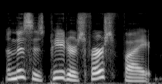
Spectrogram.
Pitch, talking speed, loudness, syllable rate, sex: 235 Hz, 220 wpm, -15 LUFS, 4.9 syllables/s, female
